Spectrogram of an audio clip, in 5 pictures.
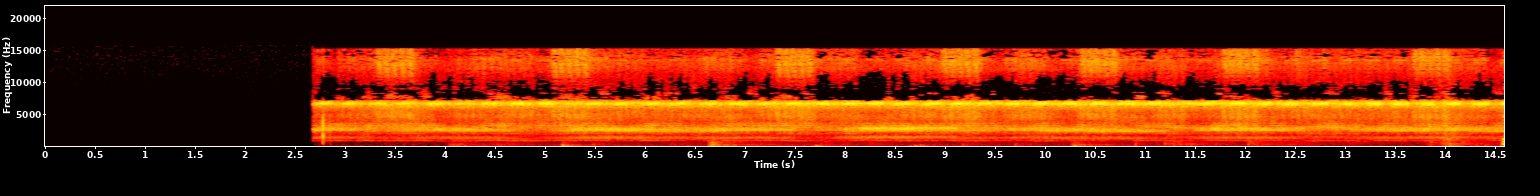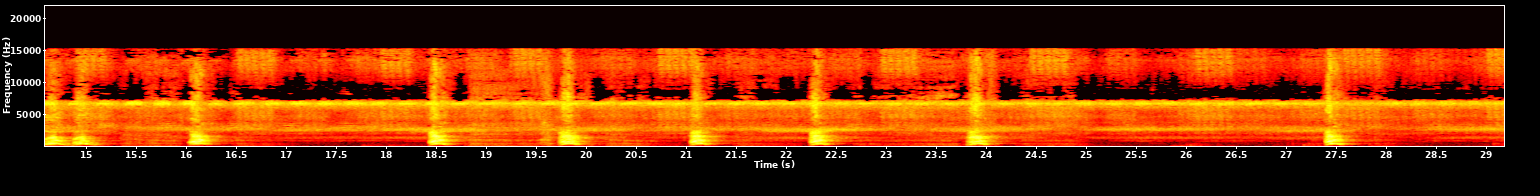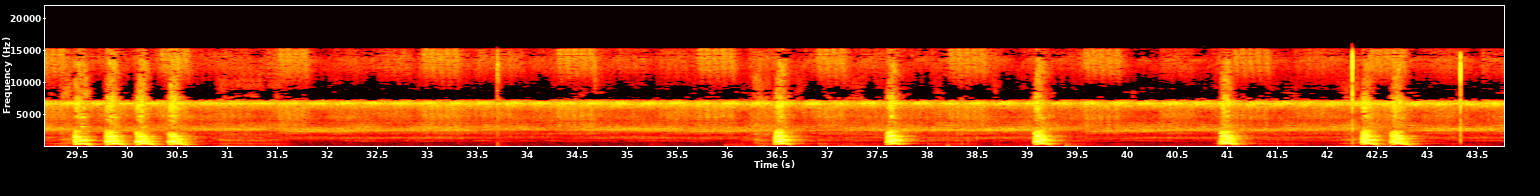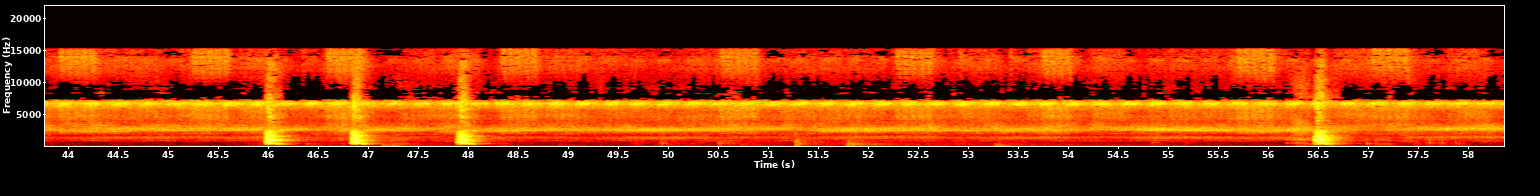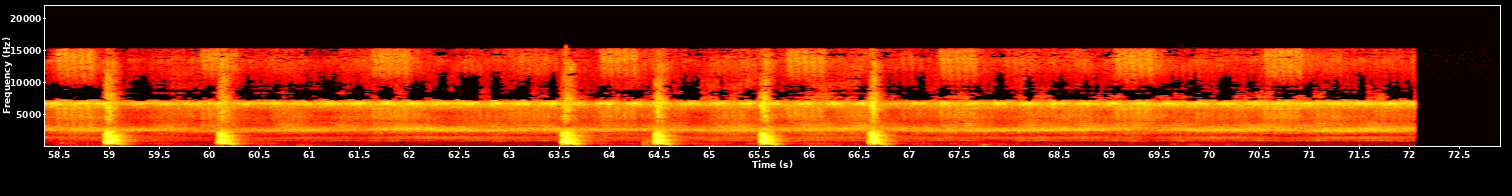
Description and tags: Golden Retriever "Bud" barks at nighttime fireworks
My Golden Retriever Bud, barks at fireworks on the 4th of July, 2015 (about 10:45pm).
Recorded in Southeast U.S.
